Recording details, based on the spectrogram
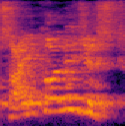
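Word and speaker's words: psychology: Okay, सो साइकोलॉजिस्ट का मतलब है आपके साइकी प्रोनाउंसिएशन पे ध्यान दीजिए, अथवा आपके माइंड को पढ़ना, साइकी को पढ़ना.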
